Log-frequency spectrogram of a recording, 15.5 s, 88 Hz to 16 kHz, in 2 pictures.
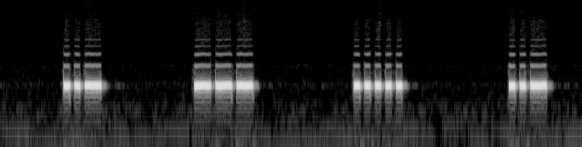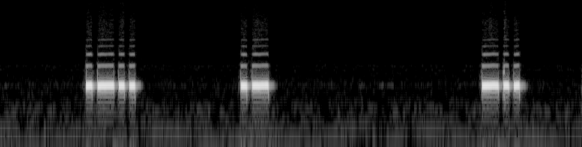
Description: Morse code, heard as a keyed tone, about 17 wpm, spaced as for 6 wpm, 780 Hz. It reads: UO5U LA D
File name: Onlinelehrgang / morsen / DJ4UF Morsen06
